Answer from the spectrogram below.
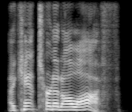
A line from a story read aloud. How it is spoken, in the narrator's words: she cried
